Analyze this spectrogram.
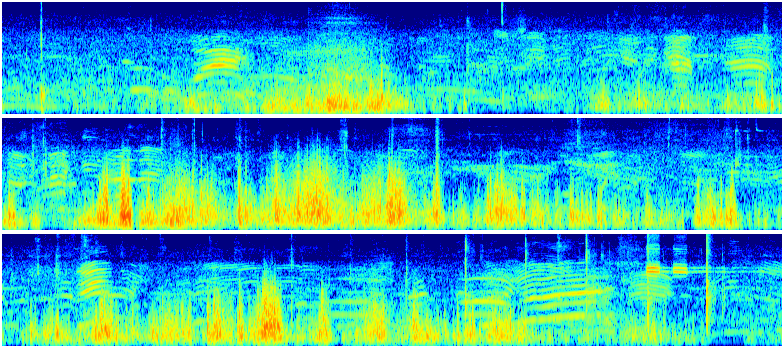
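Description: Spectators nearby shout and cheer loudly outdoors.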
